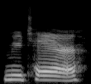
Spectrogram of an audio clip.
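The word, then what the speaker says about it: Moutere: kettle for us is moote mouter let me find that again um it's spelled m-o-u-t-e-r-e mooter um cascade and tetra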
